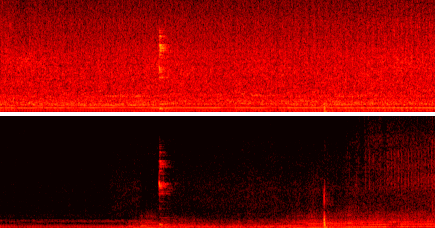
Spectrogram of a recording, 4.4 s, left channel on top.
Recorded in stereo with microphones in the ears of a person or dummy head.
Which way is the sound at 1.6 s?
45° left (ahead or behind).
